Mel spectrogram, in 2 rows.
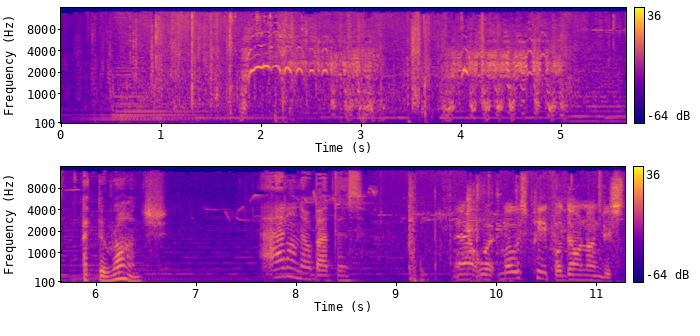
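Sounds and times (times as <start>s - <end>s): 
hooves clip-clopping: 0.0s - 5.8s, 9.1s - 11.2s
foal whinnying while led on a rope: 1.8s - 5.1s
speech: 6.0s - 6.8s, 8.0s - 8.7s, 9.6s - 11.2s.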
